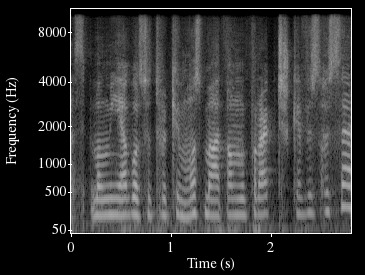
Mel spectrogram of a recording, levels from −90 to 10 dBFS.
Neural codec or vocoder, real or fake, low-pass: codec, 16 kHz in and 24 kHz out, 0.6 kbps, FocalCodec, streaming, 4096 codes; fake; 9.9 kHz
